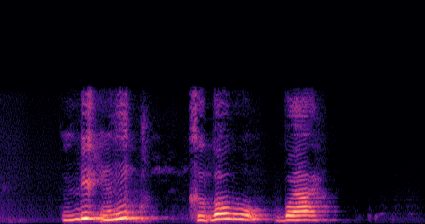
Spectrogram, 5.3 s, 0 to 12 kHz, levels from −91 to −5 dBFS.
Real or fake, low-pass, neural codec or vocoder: fake; 7.2 kHz; codec, 16 kHz, 0.5 kbps, FunCodec, trained on Chinese and English, 25 frames a second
